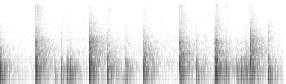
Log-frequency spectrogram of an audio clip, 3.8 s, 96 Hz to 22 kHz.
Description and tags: cedar chest 01 126bpm
This is a sample of me banging on a cedar chest in my living room. I recorded this sample using the Voice Memos app on my iPhone 4.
